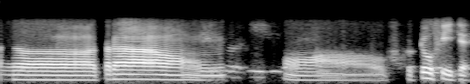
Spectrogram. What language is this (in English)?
Sanskrit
